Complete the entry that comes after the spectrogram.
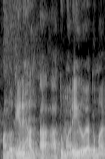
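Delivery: normal talking voice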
